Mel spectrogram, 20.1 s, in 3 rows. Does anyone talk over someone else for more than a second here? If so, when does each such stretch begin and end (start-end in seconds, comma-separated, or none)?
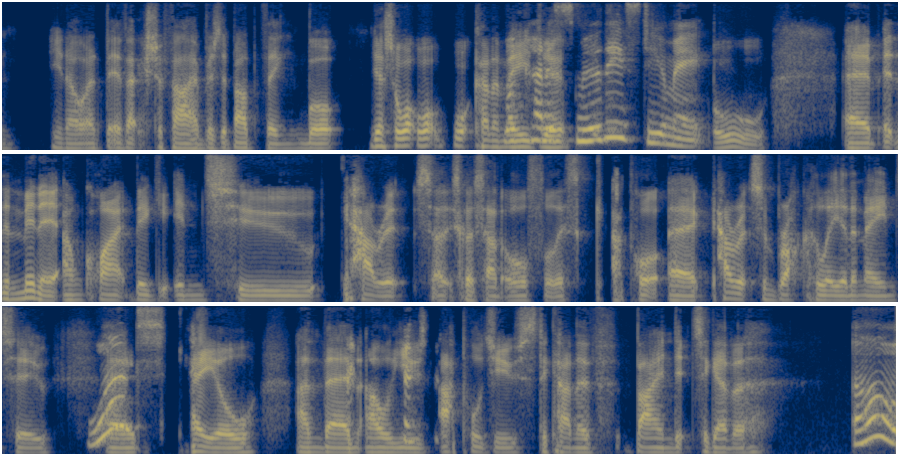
none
